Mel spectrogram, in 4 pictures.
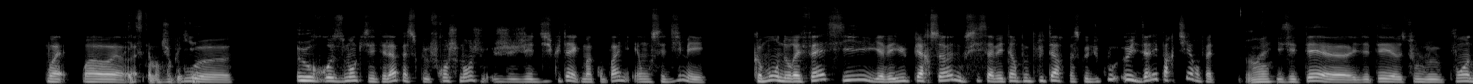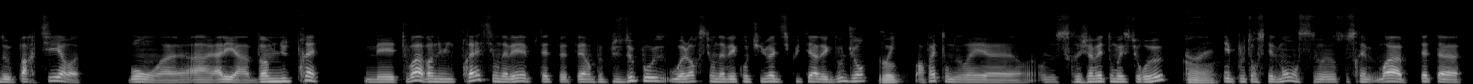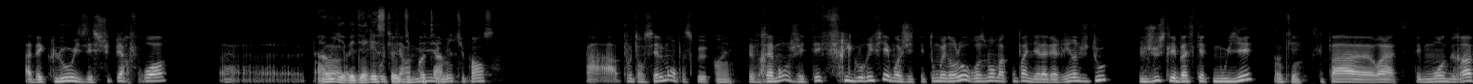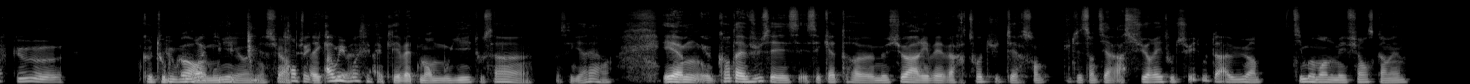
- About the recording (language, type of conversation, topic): French, podcast, As-tu déjà été perdu et un passant t’a aidé ?
- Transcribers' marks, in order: other background noise; stressed: "heureusement"; unintelligible speech; stressed: "frigorifié"; stressed: "tout"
